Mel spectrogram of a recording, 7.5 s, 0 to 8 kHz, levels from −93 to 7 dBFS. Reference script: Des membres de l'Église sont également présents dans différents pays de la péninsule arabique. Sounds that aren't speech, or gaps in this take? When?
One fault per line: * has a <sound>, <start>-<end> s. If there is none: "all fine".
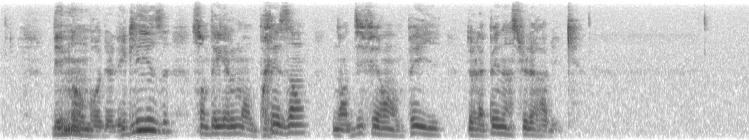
all fine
